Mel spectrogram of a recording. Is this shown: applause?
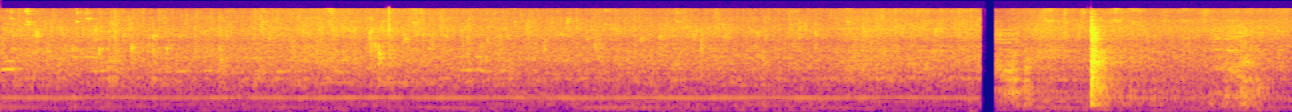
no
